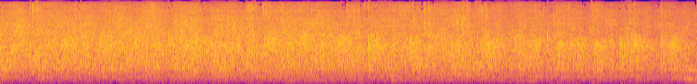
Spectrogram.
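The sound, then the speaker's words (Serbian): Audience applause welcomes a visiting professor at an evening gathering in Vancouver: a loud, dense, continuous patter of many hands that stays even from start to finish. “profesora doktora Miloša Kovića, ako može vam aplauz”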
